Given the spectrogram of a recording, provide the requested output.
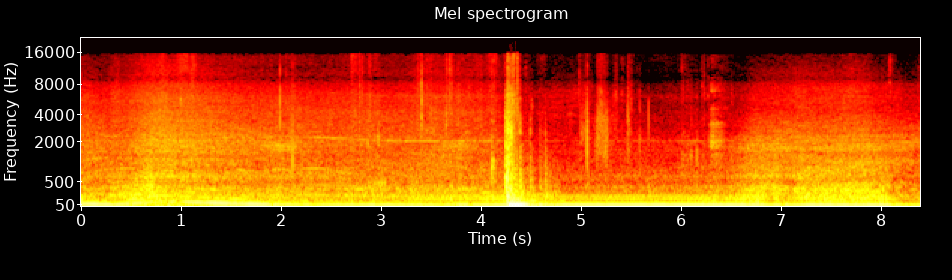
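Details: New-model Suzuki Ertiga (CNG) that cranked but would not start, after repairing fuel pump wiring at the tank chewed by a rat: low, even engine rumble with a short rev rise and one sharp knock midway; normal running.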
